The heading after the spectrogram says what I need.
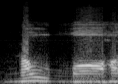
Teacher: لفظ اللہ سے پہلے زبر آ گیا، اللہ کو پورا موٹا کریں گے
